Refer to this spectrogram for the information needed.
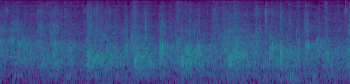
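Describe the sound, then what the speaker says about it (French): A conference audience applauds during a break, a faint and fairly even patter of many hands clapping at some distance for a couple of seconds. "Oui, vous pouvez applaudir, il n'y a pas de souci."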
